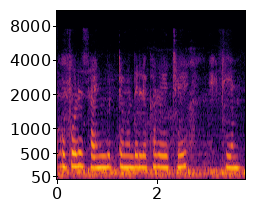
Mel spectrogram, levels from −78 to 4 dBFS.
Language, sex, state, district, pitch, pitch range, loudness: Bengali, female, West Bengal, Cooch Behar, 230 Hz, 230-240 Hz, -14 LUFS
